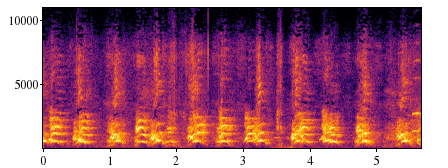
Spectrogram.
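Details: Belgian Malinois showing high ball drive, barking in an excited, insistent series of sharp, clipped barks spaced roughly half a second apart, about ten in a steady pulsing rhythm.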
